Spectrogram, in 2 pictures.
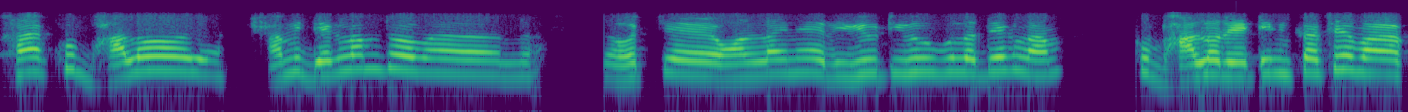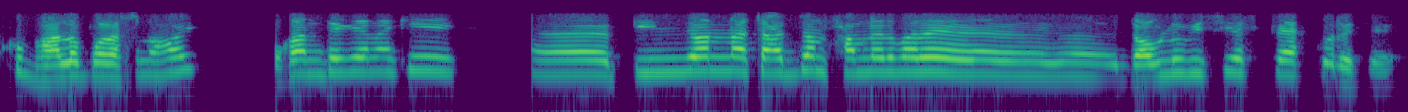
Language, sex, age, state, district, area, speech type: Bengali, male, 30-45, West Bengal, Hooghly, rural, conversation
